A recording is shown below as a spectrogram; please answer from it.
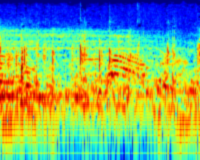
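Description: Faint, indistinct voices of people talking, with a few light taps scattered through.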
